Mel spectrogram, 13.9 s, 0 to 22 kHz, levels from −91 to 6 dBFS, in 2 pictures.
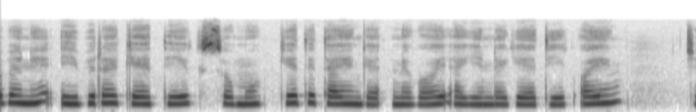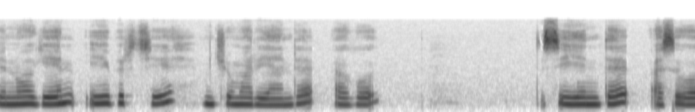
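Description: From start to finish the speech is dull, with nothing above 11.4 kHz and rough, fluttering noise around tones, likely from Dolby Digital compression at a low bitrate near 64 kbps, whose decoder fills bare frequency lines with dither noise.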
